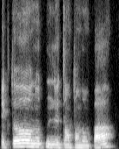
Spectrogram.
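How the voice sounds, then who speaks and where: Man, meeting chair, polite, slow, mellow tone. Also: mid-range voice.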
